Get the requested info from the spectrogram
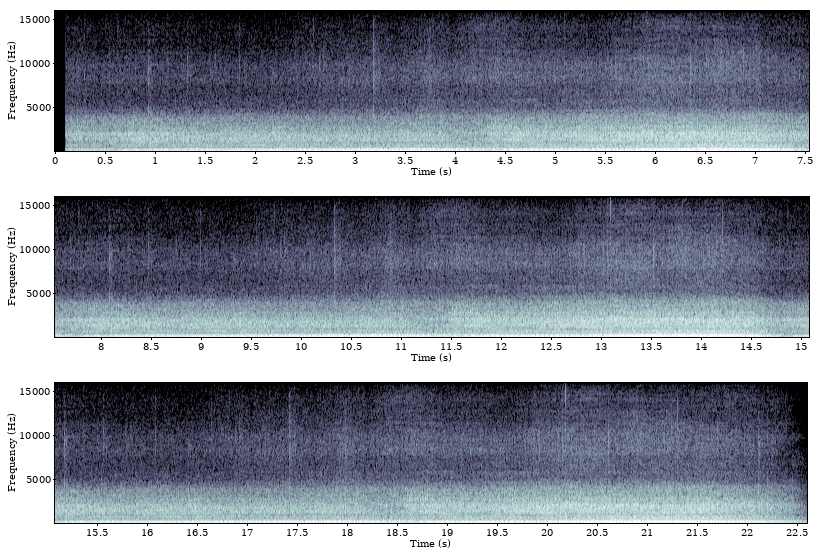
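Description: John Deere compact tractor engine running, its pitch dipping briefly every few seconds as it takes load and then recovering.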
